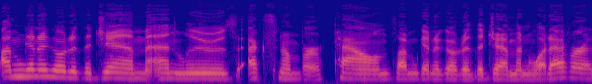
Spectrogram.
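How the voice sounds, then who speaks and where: Against a quiet background, a woman speaks at a fairly quick pace in a fairly low pitch with a bright, sharp tone, the sound dry and close with no echo. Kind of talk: casual chat.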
